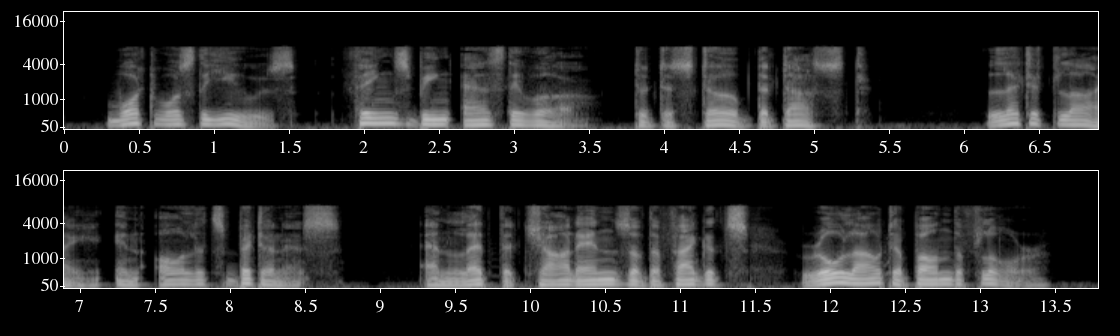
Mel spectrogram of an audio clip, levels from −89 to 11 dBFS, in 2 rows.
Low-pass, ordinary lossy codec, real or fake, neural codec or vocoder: 7.2 kHz; MP3, 64 kbps; real; none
